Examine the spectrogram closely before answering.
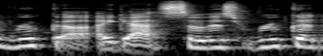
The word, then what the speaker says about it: RVCA: just gonna say rvca she says it's pronounced ruka but uh i'll just say ruka i guess so this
